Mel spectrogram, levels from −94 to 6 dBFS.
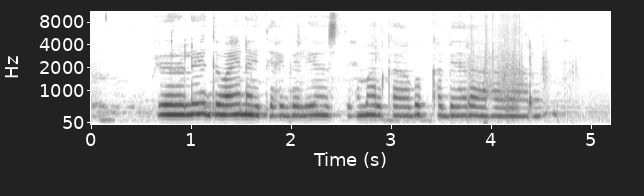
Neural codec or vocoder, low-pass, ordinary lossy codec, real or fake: none; none; none; real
